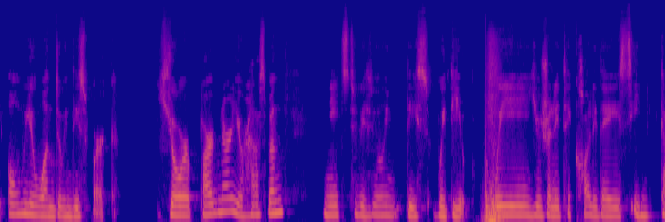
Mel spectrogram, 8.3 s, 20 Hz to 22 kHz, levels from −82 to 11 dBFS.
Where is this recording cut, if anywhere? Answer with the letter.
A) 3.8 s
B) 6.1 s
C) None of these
B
